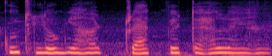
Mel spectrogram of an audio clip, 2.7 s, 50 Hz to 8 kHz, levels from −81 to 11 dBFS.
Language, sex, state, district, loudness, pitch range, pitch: Hindi, female, Bihar, Patna, -14 LUFS, 225-240 Hz, 235 Hz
